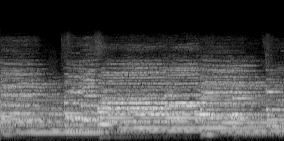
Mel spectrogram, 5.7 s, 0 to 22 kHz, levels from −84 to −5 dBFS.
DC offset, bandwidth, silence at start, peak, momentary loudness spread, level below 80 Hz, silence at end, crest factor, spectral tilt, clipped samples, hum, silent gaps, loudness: under 0.1%; 9.6 kHz; 0 s; -10 dBFS; 7 LU; -76 dBFS; 0 s; 14 dB; -5 dB/octave; under 0.1%; none; none; -23 LUFS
